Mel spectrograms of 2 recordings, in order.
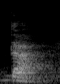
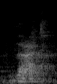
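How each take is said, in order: First: The final T becomes a glottal stop. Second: The final T is fully released. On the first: The speaker calls it right. "those final T's very often become what is called a glottal stop" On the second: The speaker calls it wrong. "So it's not that"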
